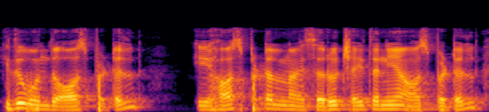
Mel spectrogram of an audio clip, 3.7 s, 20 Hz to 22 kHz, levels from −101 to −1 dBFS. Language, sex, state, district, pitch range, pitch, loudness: Kannada, male, Karnataka, Bangalore, 120-160 Hz, 140 Hz, -15 LUFS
